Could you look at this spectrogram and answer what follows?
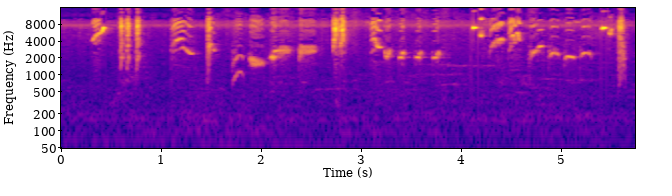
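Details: Greater green leafbird in vigorous fill-in song: high sharp ticks, curving whistles, then a string of short repeated descending notes, with bursts of chattering near the end.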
